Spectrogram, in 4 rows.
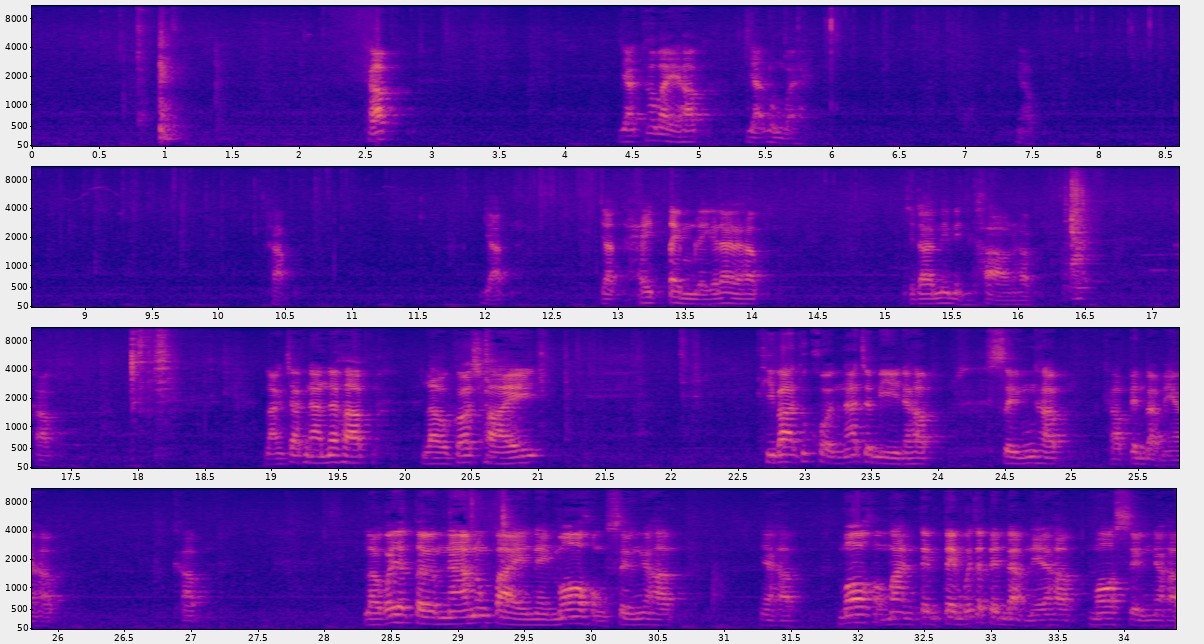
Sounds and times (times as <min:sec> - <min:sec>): Cutlery, silverware: 0:18.0 - 0:18.4.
